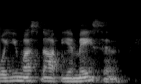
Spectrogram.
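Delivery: normal talking voice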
